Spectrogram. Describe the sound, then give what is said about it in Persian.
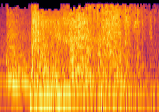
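Sinbad's ship explodes after a cannon shot, a loud crashing blast that bursts in suddenly and keeps rumbling and crackling with shattering debris for well over a second. “سانتیاگو گلوله را فایر کرد و کشتی سنباد انفجار کرد.”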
